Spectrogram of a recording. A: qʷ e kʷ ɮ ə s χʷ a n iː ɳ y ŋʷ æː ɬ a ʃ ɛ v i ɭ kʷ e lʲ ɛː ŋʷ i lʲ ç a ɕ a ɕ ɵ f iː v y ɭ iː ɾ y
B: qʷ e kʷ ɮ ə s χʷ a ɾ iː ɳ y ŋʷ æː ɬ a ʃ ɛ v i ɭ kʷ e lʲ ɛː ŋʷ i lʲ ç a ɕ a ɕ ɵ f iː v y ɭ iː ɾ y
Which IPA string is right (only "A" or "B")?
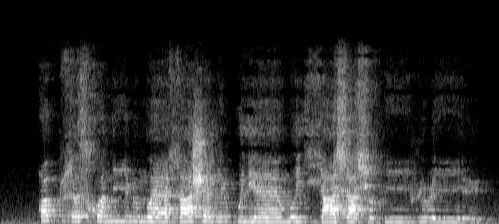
A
